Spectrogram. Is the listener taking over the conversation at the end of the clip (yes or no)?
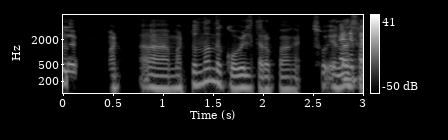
yes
